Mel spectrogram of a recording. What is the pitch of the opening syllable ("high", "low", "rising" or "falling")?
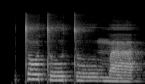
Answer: high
